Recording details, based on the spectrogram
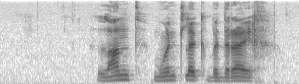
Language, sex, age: Afrikaans, male, 20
